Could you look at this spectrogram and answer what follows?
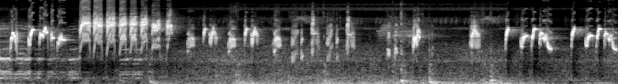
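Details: Red-whiskered bulbul, caged, for stimulating other birds: a dense run of chattering, slurred whistles and a harsh buzzy burst, continuing in busy overlapping phrases as though several birds call together.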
